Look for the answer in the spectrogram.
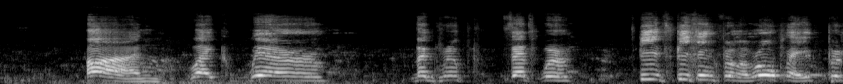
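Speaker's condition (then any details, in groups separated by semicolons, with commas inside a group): Cerebral palsy; legs affected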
